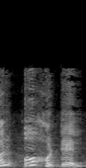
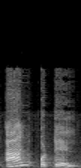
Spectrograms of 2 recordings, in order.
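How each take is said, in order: First: "a hotel" with the H sounded after a short "a"; stressed first syllable. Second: "an hotel" as an-oh-TEL, H silent; unstressed first syllable. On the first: Teacher giving learners the other form, H pronounced. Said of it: "if you stress the first syllable". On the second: Teacher summing up the two forms, H dropped. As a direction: link "an hotel" with no H. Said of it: "Here I'm not stressing that". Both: Shown as a demonstration.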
